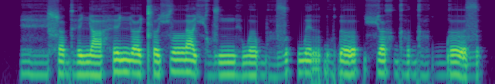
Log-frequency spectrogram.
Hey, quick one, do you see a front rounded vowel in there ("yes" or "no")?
yes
